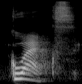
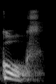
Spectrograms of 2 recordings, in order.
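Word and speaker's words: coax: हमारे पास वर्ड है कोएक्स। इसको वैसे तो हम सही प्रोनाउंसिएशन इसका है कोक्स, मगर क्योंकि हमें इसकी ट्रिक समझनी है इसीलिए हम इसको कोएक्स प्रोनाउंस करेंगे।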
